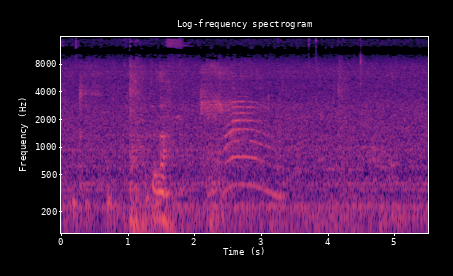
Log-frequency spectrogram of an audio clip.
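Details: Domestic cat, unhappy and trying to run away while being given vitamins, gives one drawn-out meow that rises then falls, following a brief low mew; a person speaks beforehand, with steady background hum.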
